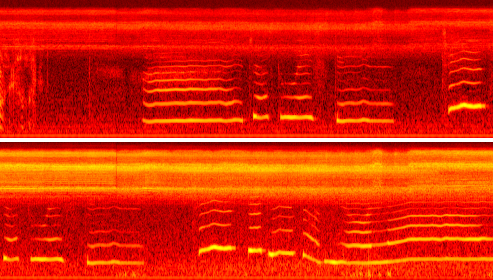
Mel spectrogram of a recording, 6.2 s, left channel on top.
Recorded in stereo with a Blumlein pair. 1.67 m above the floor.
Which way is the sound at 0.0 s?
50° right.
